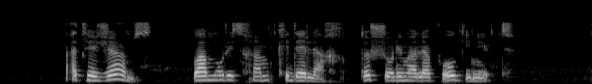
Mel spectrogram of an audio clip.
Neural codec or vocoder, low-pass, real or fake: codec, 16 kHz, 16 kbps, FreqCodec, larger model; 7.2 kHz; fake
